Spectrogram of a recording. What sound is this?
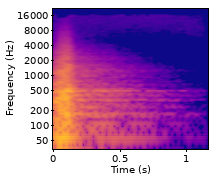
This sample was created taking as a starting point a synth perc sound from a VST percussion synth. After I manipulated the settings to give it a longer attack, it now sounds like the synth "woosh" sound I was looking for.This sound is intended to be part of an electronic or glitch "percussion" set.
artificial, effect, fx, synth, synthetic, woosh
